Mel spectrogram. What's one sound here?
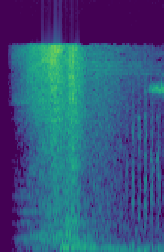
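A whoosh sweeps past at the start.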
